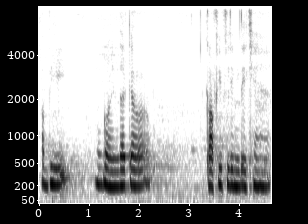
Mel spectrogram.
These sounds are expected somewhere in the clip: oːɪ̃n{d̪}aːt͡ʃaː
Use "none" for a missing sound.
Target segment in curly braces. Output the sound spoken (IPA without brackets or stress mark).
d̪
